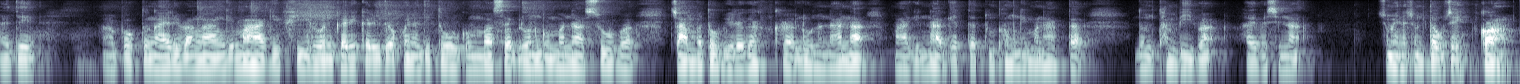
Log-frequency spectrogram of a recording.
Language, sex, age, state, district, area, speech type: Manipuri, male, 30-45, Manipur, Tengnoupal, urban, spontaneous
